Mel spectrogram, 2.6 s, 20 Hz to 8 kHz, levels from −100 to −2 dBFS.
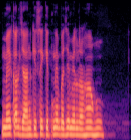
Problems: constant background noise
